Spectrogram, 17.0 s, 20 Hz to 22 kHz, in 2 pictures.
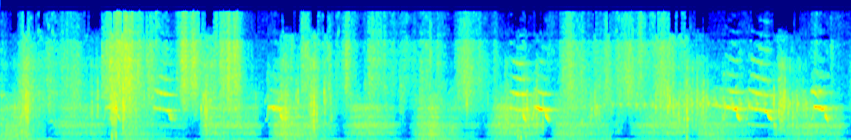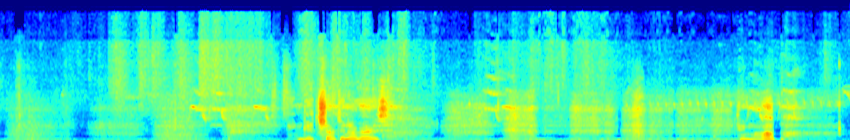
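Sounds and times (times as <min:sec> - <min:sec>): footsteps through rustling ground cover: 0:00.0 - 0:17.0
small bird chirping: 0:01.1 - 0:03.3, 0:05.0 - 0:09.2, 0:09.9 - 0:12.3, 0:13.2 - 0:13.9.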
